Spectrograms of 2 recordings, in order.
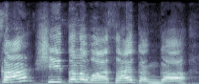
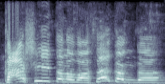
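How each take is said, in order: First: A pause comes right after the first syllable. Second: The first syllable runs on without a pause. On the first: It asks who lives in the cool Ganga. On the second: It says Ganga dwells in Kashi.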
